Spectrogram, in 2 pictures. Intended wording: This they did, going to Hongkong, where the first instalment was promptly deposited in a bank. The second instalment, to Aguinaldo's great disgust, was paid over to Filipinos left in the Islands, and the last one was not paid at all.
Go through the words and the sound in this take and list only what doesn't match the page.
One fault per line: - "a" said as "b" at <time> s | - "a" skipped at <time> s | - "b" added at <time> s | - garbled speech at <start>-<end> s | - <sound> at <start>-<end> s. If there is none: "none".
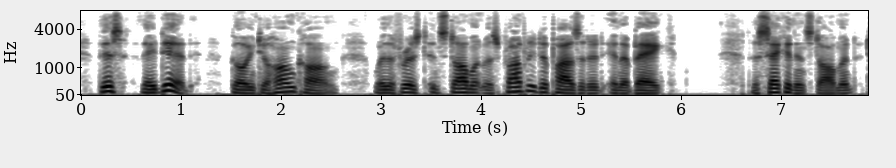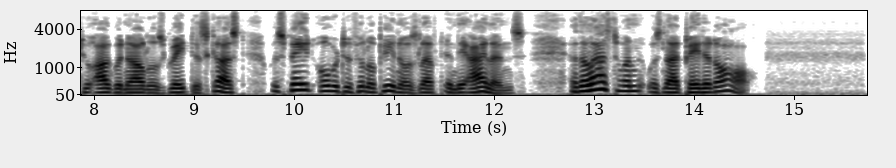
none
